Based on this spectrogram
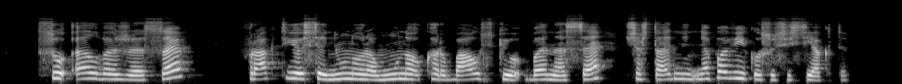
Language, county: Lithuanian, Panevėžys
